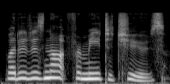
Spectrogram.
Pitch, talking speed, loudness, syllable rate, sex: 250 Hz, 280 wpm, -14 LUFS, 5.6 syllables/s, female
